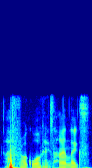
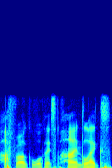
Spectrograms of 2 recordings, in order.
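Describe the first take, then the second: First: Disbelief. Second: Slow dread. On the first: Incredulous rhetorical question. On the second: Slow horrified repeat. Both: Acted.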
